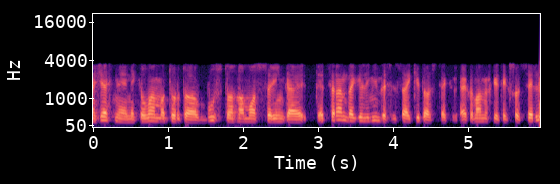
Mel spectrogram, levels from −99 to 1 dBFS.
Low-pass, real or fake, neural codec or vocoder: 3.6 kHz; real; none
